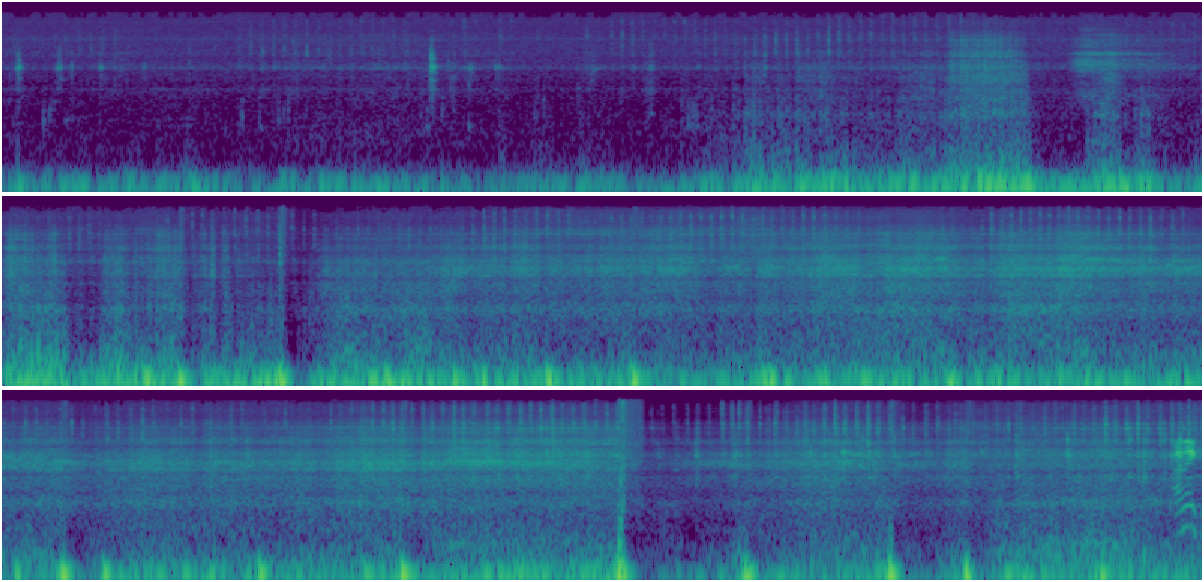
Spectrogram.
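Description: Wind buffeting the microphone over the rush of waves and water along a small sailboat's hull in heavy seas, quieter at first and strong and gusty from about six seconds in, with a single sharp knock near the end.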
